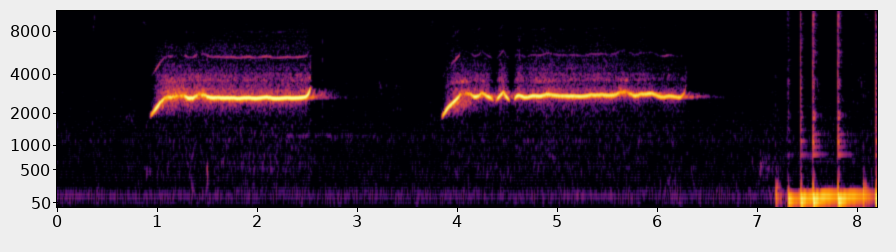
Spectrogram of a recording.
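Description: Two long, high whistle notes, each sliding quickly up and then held steady, the first about a second and a half long and the second about two and a half seconds with a slight waver near its start. Near the end, music with drums and percussion starts.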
